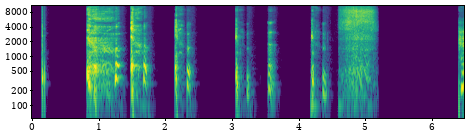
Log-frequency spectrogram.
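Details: A few short dry coughs and throat clearings in a quiet room, with one longer breathy burst, from an adult who is sick and has been coughing all day.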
